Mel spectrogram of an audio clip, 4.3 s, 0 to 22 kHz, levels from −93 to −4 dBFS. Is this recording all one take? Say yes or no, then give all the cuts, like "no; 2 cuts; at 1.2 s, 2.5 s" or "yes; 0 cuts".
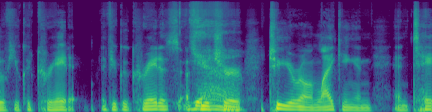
yes; 0 cuts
